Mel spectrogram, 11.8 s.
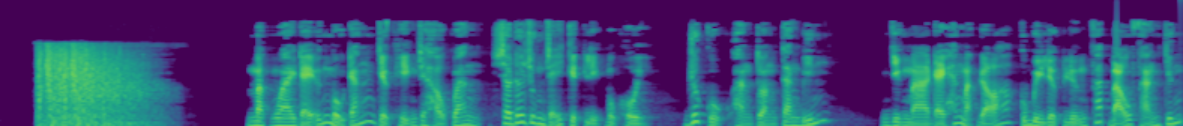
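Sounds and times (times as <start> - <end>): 
loud booming blast: 0.4 - 1.9
speech: 2.5 - 11.8.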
